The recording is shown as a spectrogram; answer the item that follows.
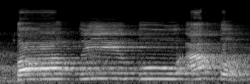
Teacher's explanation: Kalau to berarti bibirnya yang dikedepankan. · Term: huruf to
